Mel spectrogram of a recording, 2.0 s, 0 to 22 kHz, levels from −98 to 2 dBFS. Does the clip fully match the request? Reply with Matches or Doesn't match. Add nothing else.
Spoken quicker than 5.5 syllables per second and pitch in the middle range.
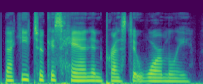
Matches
